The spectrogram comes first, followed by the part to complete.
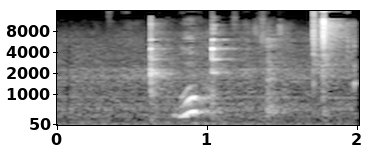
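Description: A woman's short rising "ooh" as she bites into a piece of hot cinnamon roll, with a few faint clicks around it and a sharp hiss near the end.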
